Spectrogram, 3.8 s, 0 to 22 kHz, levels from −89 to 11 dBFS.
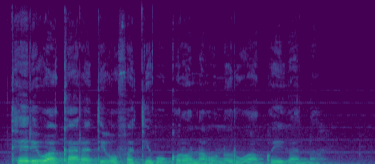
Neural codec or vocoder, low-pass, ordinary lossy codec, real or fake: none; none; none; real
